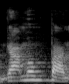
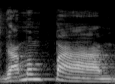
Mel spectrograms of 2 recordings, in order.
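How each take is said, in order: First: Said in the usual way. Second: Drawn out, each word weighed slowly; slow emphatic denial. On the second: Shown as a demonstration. Dismissing a psychological attack, slow and emphatic. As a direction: stretch it out to make the point land.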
